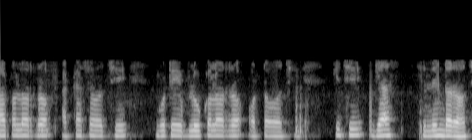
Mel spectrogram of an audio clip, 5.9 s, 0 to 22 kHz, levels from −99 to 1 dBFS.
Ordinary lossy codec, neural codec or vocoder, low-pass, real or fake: none; vocoder, 44.1 kHz, 128 mel bands every 512 samples, BigVGAN v2; 3.6 kHz; fake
